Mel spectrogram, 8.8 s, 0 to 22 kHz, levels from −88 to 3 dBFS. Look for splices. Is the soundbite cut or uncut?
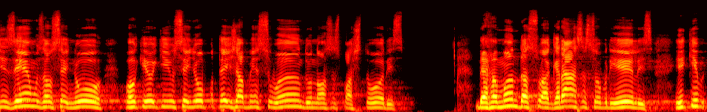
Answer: uncut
